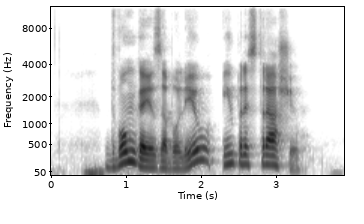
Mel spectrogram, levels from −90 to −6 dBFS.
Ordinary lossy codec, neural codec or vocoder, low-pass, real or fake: none; codec, 24 kHz, 1.2 kbps, DualCodec; none; fake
